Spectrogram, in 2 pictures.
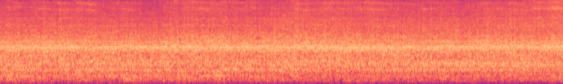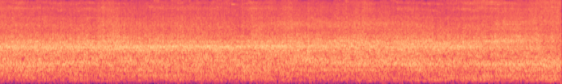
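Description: Passenger train running along the line, heard from the rear end of the last coach: a steady rumble and hiss of wheels rolling on the rails, with a steady high-pitched ring over it.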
